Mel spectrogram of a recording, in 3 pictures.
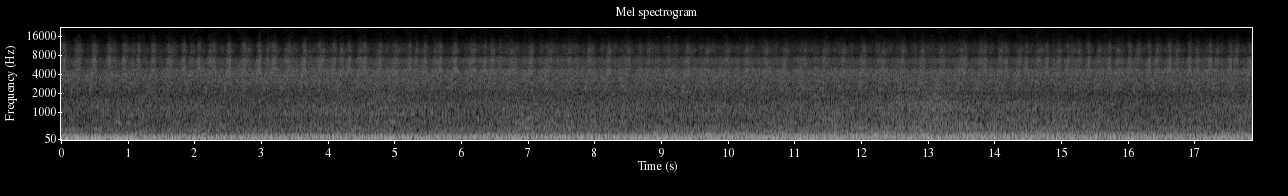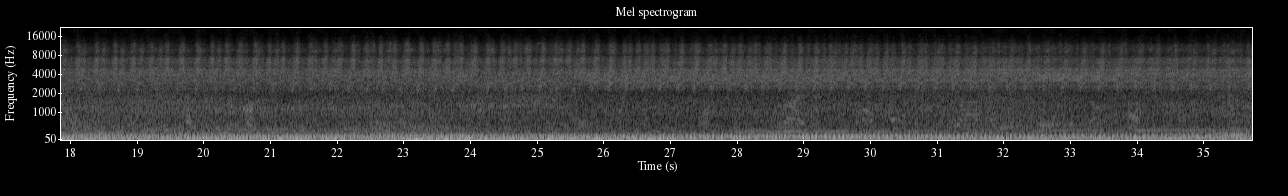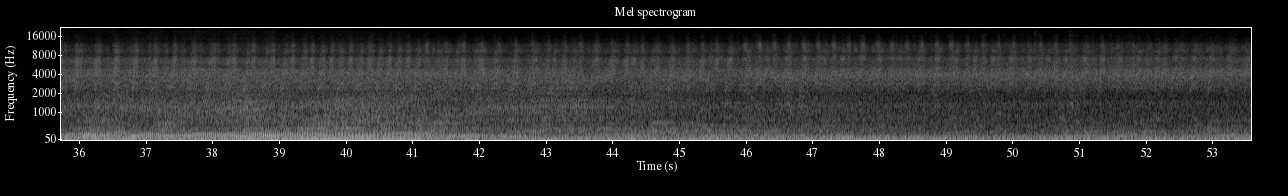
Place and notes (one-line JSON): {"title": "Pinegarden 松園別館, Hualien City - Cicadas sound", "date": "2014-08-27 18:12:00", "description": "Cicadas sound, Traffic Sound, The weather is very hot\nBinaural recordings", "latitude": "23.98", "longitude": "121.62", "altitude": "32", "timezone": "Asia/Taipei"}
